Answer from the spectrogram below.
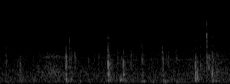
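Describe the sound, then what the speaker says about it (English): Keys clack on a Commodore 64 keyboard in quick, uneven taps, close but fairly quiet over a steady background hiss. "It's for the Commodore 64, and we'll just type it in."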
